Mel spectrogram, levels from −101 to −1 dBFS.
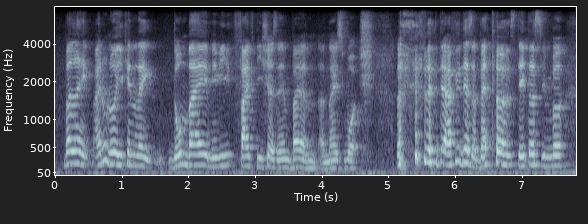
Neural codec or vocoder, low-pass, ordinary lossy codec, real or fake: none; 7.2 kHz; none; real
